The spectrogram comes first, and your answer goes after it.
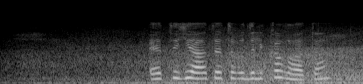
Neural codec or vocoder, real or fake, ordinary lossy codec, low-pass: none; real; none; 7.2 kHz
